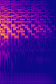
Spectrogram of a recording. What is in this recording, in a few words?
chords, Synth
